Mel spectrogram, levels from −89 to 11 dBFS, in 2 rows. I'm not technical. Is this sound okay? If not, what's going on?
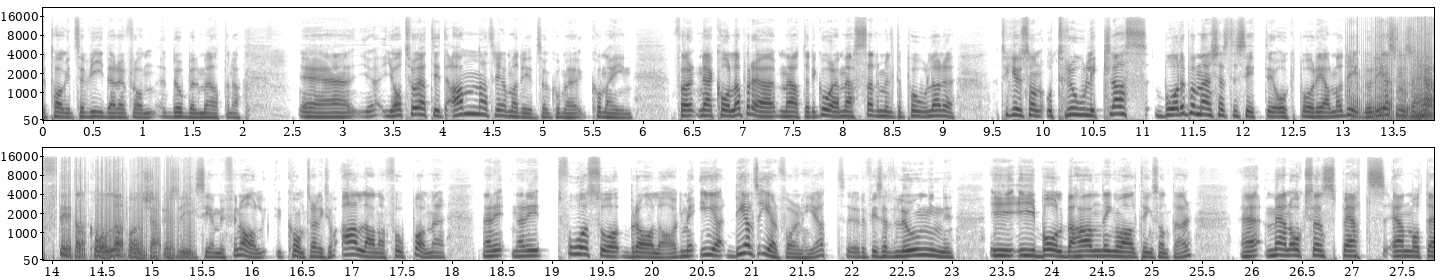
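No. From 13.0 to 15.45 s there is buffer tearing: the playback system's writing and reading of audio have slipped out of step, so about a third of each small chunk replays sound from a moment earlier. This causes a robotic 50 Hz buzz over the speech.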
